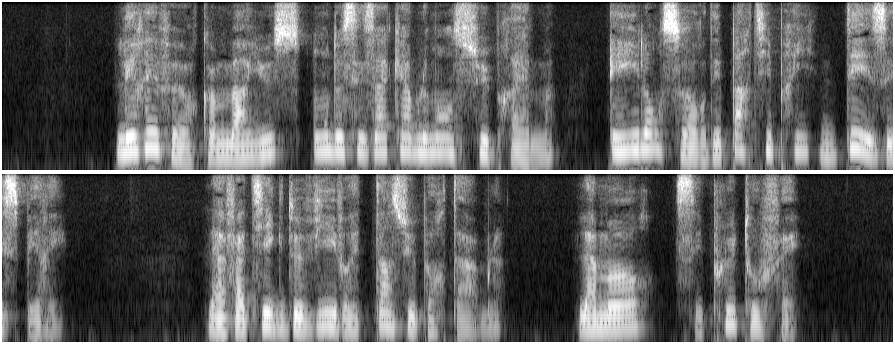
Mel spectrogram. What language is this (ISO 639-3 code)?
fra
